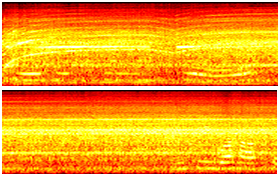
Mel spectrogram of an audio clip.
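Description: A kitchen appliance churns chocolate chip cookie dough with a loud, continuous motor whine that wavers and briefly dips in pitch before settling back to a steady drone.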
